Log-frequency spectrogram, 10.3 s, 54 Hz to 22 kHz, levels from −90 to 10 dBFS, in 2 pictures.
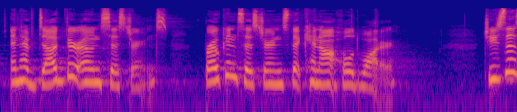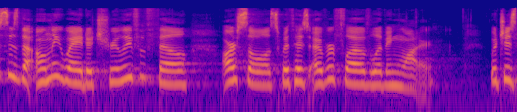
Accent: American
